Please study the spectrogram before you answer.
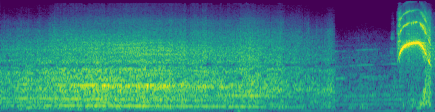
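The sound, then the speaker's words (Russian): A car chases down and catches up with a man, its engine droning steadily before easing off, followed by one short, sharp tire squeal near the end. “Машина догоняет его.”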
